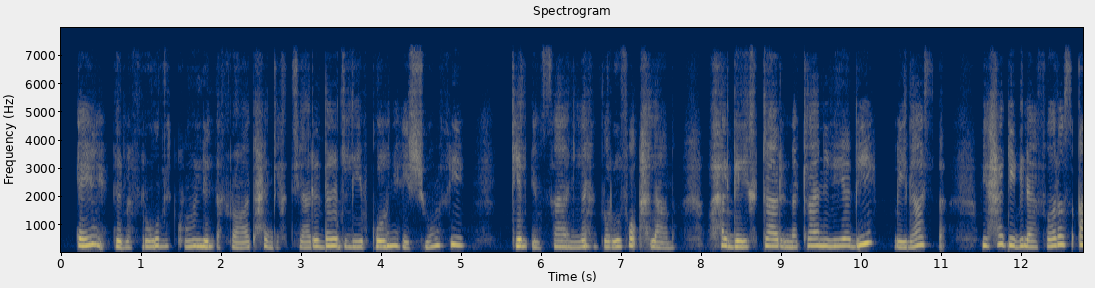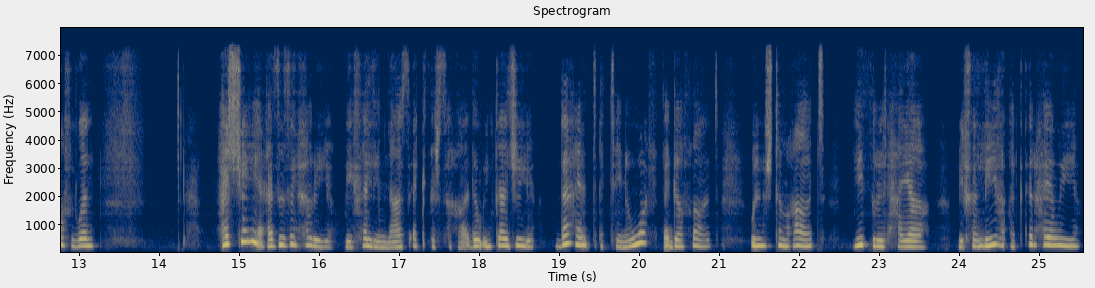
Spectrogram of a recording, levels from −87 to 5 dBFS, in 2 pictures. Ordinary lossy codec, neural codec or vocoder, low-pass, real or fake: none; codec, 24 kHz, 1 kbps, SNAC; 7.2 kHz; fake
